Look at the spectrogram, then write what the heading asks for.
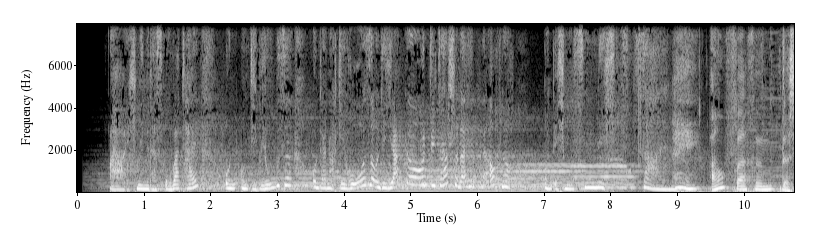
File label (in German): Radiospot ueberdreht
